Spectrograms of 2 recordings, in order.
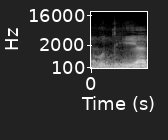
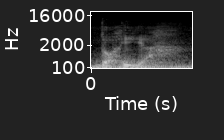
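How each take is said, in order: First: The word begins with a vowel sound. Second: The word begins with a consonant sound. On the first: "tidak udhiyah" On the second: "yang menghilangkan hamzahnya"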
